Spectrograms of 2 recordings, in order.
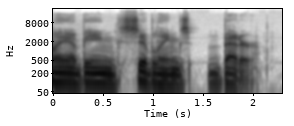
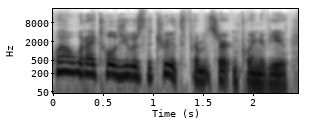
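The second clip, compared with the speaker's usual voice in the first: quick, higher mock-wise old man voice; smug Obi-Wan; 6 semitones higher, faster than usual. Friend retelling Star Wars, mocking Obi-Wan's quick smug excuse. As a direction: rattle off the excuse like a sly old mentor. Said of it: "And he's like".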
